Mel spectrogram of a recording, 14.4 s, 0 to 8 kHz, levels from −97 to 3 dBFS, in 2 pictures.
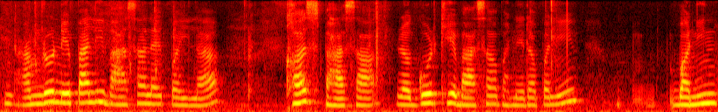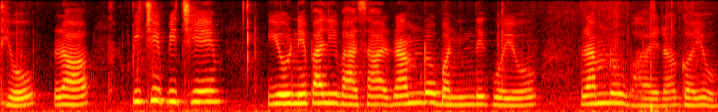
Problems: none marked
